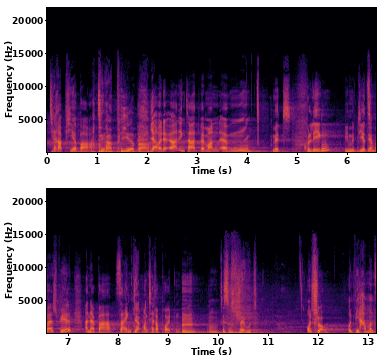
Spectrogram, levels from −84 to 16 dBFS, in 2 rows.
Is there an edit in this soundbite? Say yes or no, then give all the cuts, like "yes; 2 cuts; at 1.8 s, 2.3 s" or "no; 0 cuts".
yes; 4 cuts; at 2.8 s, 4.4 s, 8.3 s, 8.6 s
